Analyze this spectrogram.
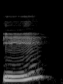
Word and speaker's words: et: And the T of E, you never link. This one you never pronounce. You don't link it, you don't pronounce it. You pronounce it, you just say E.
